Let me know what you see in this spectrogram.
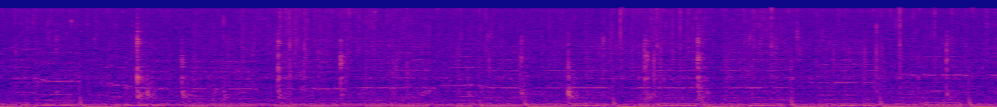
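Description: Chopped onion, garlic and sliced green chilies sizzling in oil in a pot, with a wooden spatula stirring them and knocking and scraping against the pot several times.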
